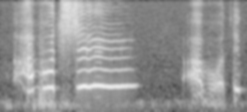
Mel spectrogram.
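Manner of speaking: high broken cry, fading to a breath; sobbing plea that fades to a whisper. Retold or imitated. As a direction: cry out to the Father, then break. Crying out to God in prayer.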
